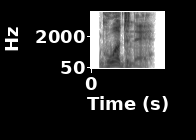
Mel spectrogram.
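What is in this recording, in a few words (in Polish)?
"glodny", Polish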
